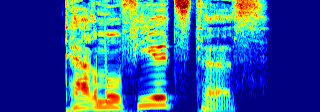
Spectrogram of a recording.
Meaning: strong/mixed nominative/accusative neuter singular superlative degree of thermophil
- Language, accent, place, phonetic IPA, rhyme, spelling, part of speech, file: German, Germany, Berlin, [ˌtɛʁmoˈfiːlstəs], -iːlstəs, thermophilstes, adjective, De-thermophilstes.ogg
